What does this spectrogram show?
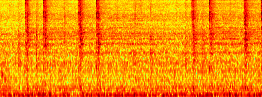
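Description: LNER passenger train rolling past at close range: a steady low rumble, with wheels clicking over rail joints, several of the clicks in pairs.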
